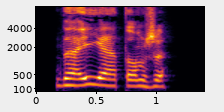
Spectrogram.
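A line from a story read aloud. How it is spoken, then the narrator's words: Joyful chiming in. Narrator (Russian): радостно подхватила Эвелина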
